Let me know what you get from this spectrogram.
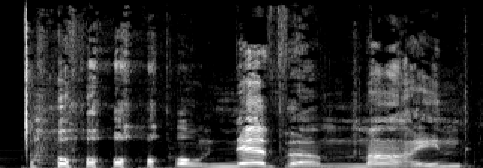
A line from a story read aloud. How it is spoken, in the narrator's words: laughed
